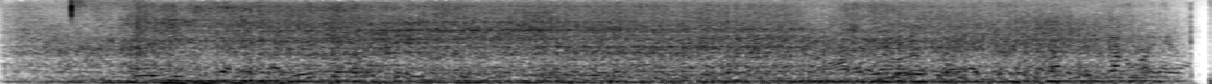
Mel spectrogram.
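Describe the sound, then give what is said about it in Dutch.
A bus turns with a loud, rumbling engine roar that stays steady for several seconds, with a clatter of mechanical noise and indistinct background voices before it cuts off abruptly. The bus, at the Israeli quarter, drives toward the house of the Israelis. “U hebt eh, zojuist een bus horen keren met veel geraas.”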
